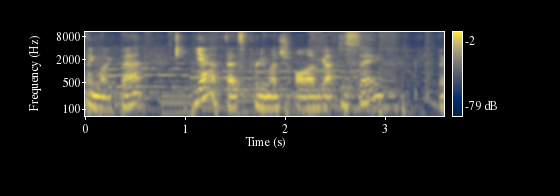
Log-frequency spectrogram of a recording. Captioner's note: lip smack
